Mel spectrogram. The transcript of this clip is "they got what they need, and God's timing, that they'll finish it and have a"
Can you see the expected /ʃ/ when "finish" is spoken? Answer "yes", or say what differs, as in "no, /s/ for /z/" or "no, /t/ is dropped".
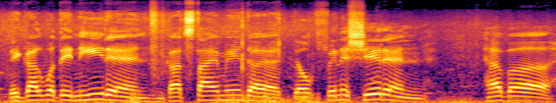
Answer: yes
